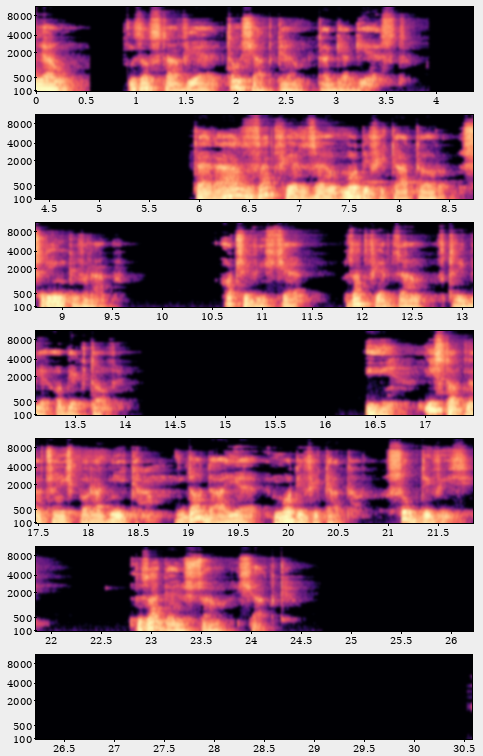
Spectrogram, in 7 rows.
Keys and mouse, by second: 1.2 KP_3, 1.4 middle drag, 1.6 shift+middle click, 1.8 middle drag, 2.1 middle click, 2.3 middle drag, 8.3 click, 8.9 Tab, 10.0 click, 11.1-11.8 middle drag, 11.9 middle click, 18.4-20.4 middle drag, 21.8 click, 23.0-27.6 middle drag.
